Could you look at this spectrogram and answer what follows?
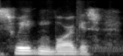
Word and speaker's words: Swedenborg: what he took from Swedenborg's writings. Readers aside, I realize Swedenborg is properly pronounced something like Swedenborgi, but I'm going to pronounce it in the regular way.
